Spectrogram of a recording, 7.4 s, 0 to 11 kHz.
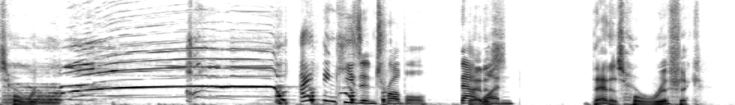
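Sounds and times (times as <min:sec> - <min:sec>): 
speech: 0:00.0 - 0:00.8, 0:02.8 - 0:05.2, 0:05.8 - 0:07.1
elk mating-call bugle: 0:01.6 - 0:04.1.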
